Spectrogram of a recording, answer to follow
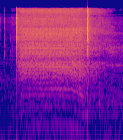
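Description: Small cordless rotary tool with a grinding bit switched on and running at a steady high whine for about a second and a half. A sharp click comes near the end and its pitch falls as it winds down.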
